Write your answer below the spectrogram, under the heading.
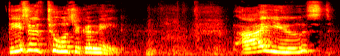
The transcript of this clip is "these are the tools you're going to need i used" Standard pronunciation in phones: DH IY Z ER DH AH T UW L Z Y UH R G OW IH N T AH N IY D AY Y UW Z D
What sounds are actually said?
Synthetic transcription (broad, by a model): DH IY Z ER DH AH T UW L Z Y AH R G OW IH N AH N IY D AY Y UW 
